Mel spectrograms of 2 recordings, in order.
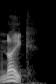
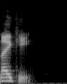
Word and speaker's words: Nike: In the UK, they pronounce it Nike, not Nike.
